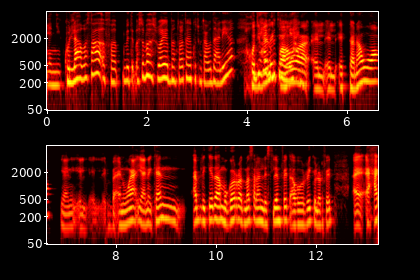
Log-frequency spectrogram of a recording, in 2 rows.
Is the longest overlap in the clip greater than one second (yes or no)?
yes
